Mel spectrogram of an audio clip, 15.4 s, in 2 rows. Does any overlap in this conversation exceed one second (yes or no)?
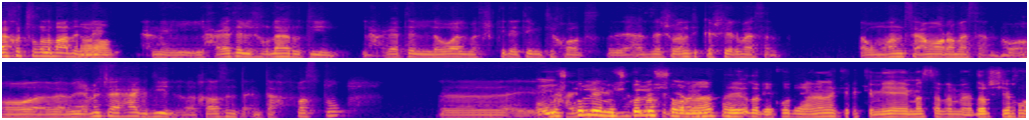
yes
